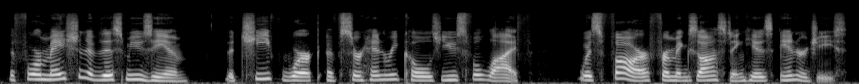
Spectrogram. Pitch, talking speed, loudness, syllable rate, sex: 200 Hz, 140 wpm, -17 LUFS, 4.2 syllables/s, female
